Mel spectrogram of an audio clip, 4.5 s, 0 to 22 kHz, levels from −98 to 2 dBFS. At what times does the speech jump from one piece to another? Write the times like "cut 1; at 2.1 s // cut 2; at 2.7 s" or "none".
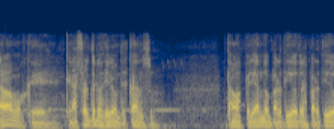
none

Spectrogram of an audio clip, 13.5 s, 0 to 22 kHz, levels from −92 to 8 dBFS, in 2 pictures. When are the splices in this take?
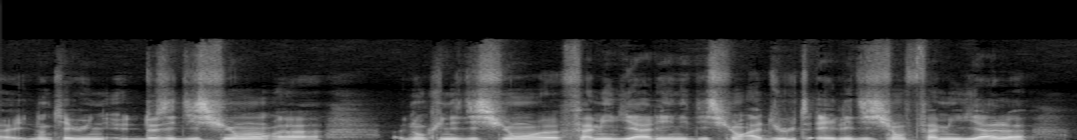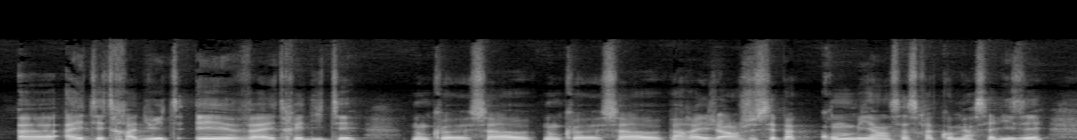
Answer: cut 1; at 10.1 s

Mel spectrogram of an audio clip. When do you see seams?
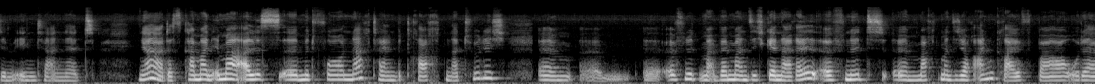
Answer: cut 1; at 5.3 s

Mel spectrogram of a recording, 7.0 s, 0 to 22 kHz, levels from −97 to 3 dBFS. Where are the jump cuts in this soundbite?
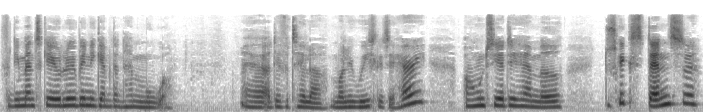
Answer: none

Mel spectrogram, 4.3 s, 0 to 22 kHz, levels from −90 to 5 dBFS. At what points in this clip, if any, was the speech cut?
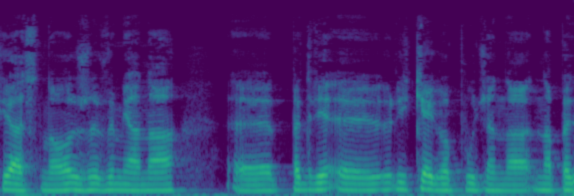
none

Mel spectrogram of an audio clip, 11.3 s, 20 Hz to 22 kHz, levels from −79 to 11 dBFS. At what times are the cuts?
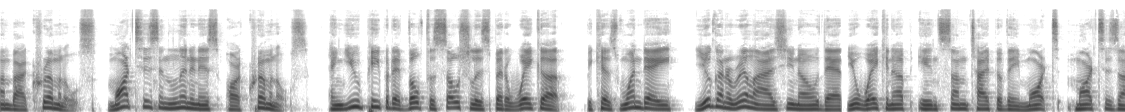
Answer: cut 1; at 1.0 s // cut 2; at 3.2 s // cut 3; at 5.8 s // cut 4; at 6.8 s // cut 5; at 8.4 s

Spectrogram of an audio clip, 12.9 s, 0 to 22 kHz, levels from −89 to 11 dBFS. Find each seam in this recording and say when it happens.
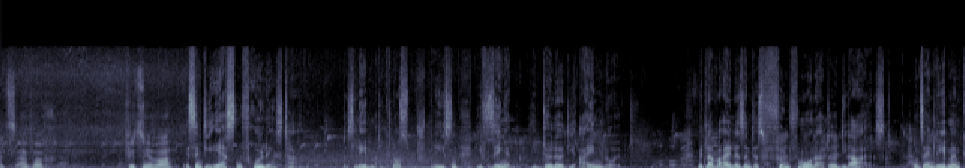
cut 1; at 1.9 s // cut 2; at 5.0 s // cut 3; at 6.4 s // cut 4; at 11.3 s

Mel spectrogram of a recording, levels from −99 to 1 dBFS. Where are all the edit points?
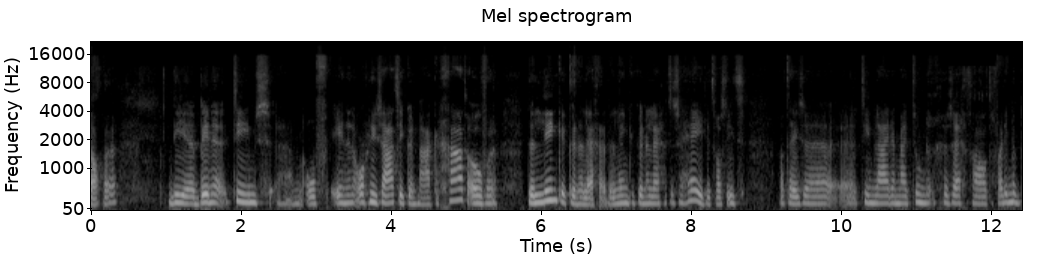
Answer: none

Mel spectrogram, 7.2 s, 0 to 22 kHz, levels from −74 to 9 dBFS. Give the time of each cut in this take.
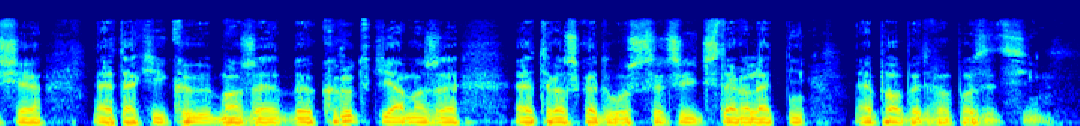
none

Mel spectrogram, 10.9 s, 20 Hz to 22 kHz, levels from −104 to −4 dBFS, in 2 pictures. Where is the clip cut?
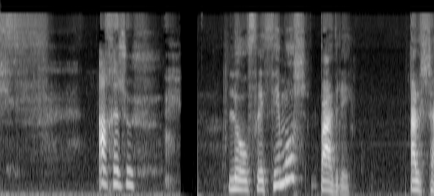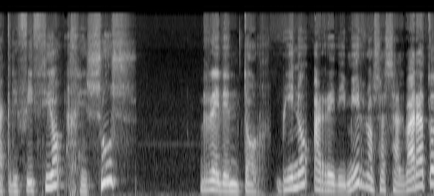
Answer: cut 1; at 3.9 s // cut 2; at 5.1 s // cut 3; at 6.2 s // cut 4; at 8.8 s

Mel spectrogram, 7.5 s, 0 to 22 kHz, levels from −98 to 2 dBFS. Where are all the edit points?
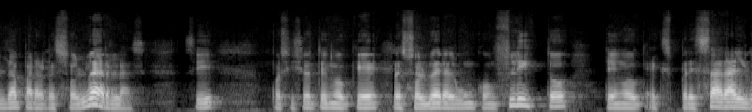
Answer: cut 1; at 2.8 s // cut 2; at 3.9 s // cut 3; at 6.4 s

